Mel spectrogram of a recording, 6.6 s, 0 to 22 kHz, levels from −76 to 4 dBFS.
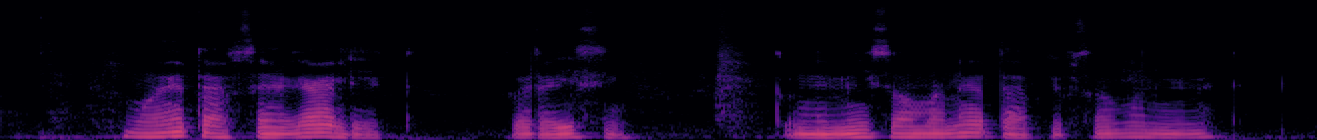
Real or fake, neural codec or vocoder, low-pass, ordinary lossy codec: fake; codec, 44.1 kHz, 7.8 kbps, DAC; none; none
